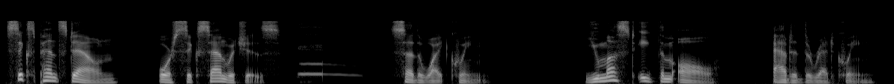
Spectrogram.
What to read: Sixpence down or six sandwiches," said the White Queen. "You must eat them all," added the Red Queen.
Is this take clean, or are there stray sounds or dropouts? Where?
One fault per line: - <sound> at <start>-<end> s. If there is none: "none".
- laugh at 3.0-3.7 s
